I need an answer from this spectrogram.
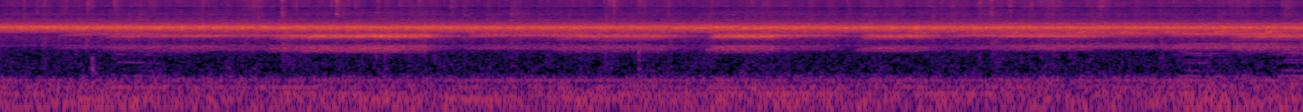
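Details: Thousands of frogs calling in the rain, a continuous high droning chorus with overlapping trilled phrases that rise and fall every second or two, backed by constant low rain noise.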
